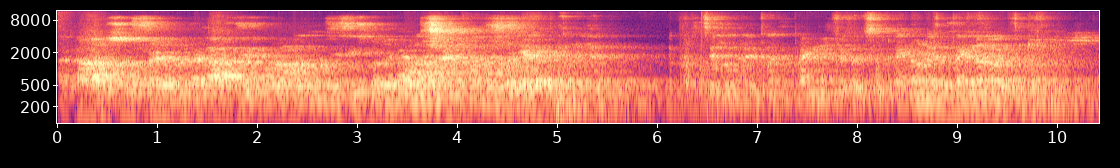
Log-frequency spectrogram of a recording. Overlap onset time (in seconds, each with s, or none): 3.3 s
